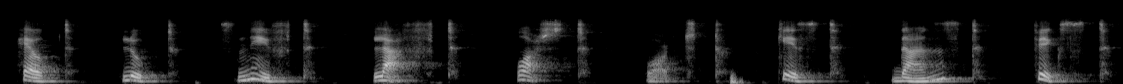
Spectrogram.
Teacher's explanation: si termina con K y después la D, pues se pronuncia con T.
